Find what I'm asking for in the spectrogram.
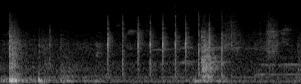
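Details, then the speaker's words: Gecko rechargeable electric mosquito swatter after repair and resoldered battery: about eight sharp, crisp, strong snapping spark cracks in quick succession over about a second; spark firing properly. "So ayan na mga idol, buo na oh. Buo na. Pakinggan natin yung spark, kung malakas bang spark"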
